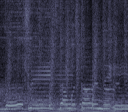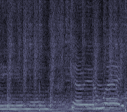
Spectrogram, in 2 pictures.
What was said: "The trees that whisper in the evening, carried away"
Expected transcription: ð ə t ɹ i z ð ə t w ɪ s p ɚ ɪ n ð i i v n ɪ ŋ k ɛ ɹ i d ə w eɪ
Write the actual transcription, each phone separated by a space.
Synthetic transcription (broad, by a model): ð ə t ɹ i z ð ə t w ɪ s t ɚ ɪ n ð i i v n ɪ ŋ k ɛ ɹ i ə w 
